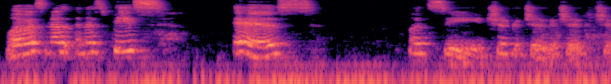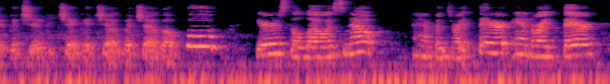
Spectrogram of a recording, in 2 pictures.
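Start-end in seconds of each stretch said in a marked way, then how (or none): 4.9-7.9 soft, voiceless chugga-chugga sound; chugga filler noise. Real, not acted. Filler noise while scanning the page. 8.0-8.3 short, high-pitched boop; playful boop. Real, not acted. Playful sound on finding the note.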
